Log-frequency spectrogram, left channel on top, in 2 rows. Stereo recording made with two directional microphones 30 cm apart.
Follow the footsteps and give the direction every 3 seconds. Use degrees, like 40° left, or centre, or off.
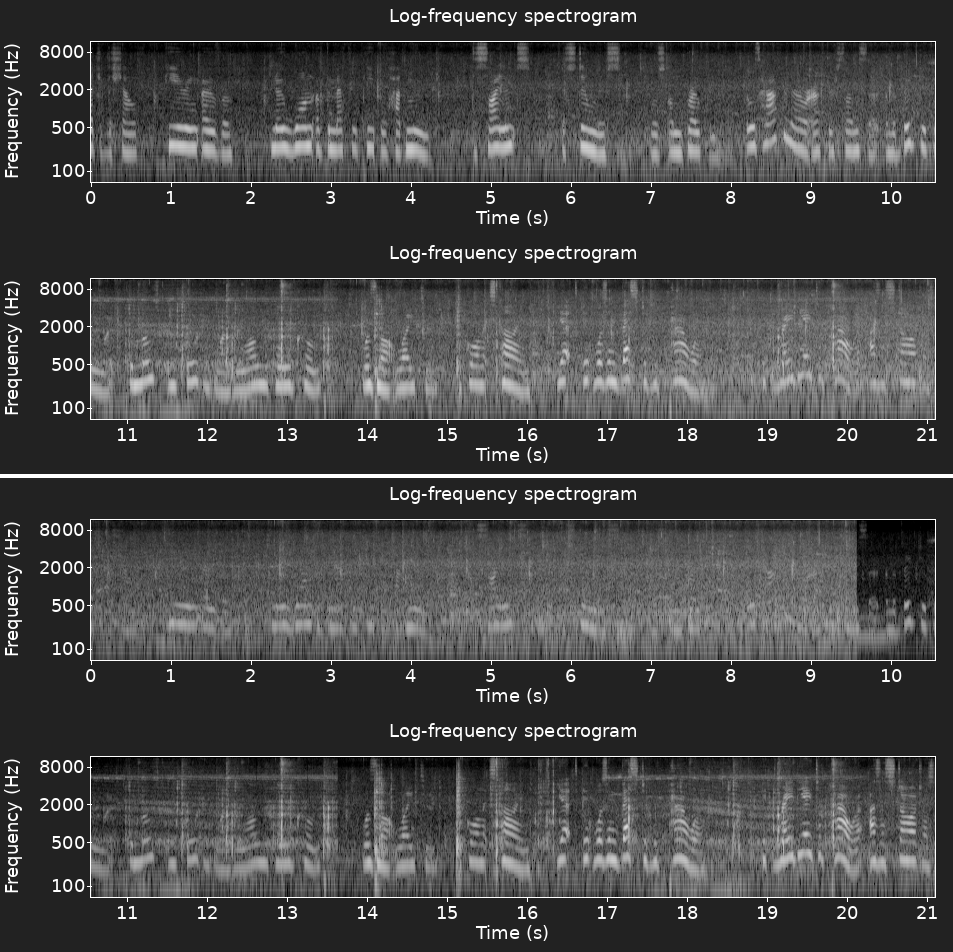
off, off, off, 20° left, centre, 60° right, 30° right.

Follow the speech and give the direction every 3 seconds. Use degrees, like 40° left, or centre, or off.
60° left, 60° left, 60° left, 60° left, 40° left, 10° left, 20° right.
